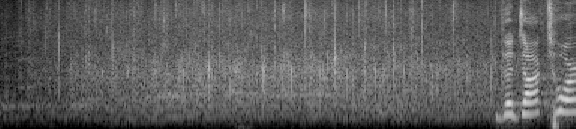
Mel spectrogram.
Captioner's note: applause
